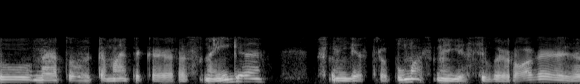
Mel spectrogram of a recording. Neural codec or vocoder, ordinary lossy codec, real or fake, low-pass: codec, 44.1 kHz, 7.8 kbps, Pupu-Codec; Opus, 24 kbps; fake; 3.6 kHz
